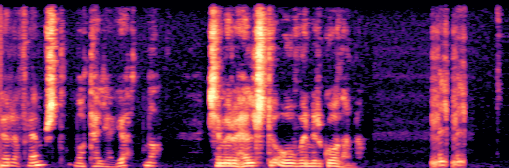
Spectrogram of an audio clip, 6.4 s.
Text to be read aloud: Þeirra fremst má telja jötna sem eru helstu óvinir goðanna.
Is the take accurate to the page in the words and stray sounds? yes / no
no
